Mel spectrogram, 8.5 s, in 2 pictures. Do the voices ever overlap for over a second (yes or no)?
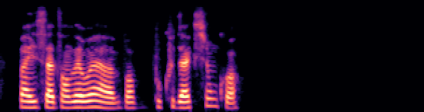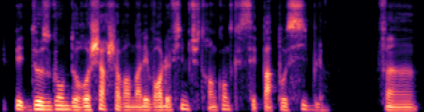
no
